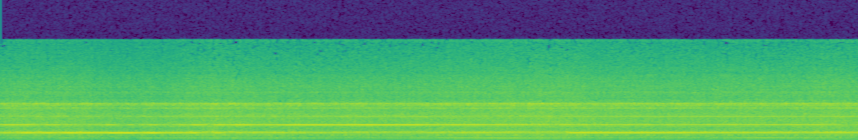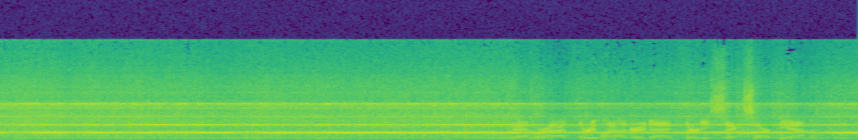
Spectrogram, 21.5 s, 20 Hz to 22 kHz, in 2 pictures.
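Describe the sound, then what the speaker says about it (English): An ebike EV motor at about 3,128 RPM drives a regenerative acceleration generator, producing a steady, loud electric whine layered with tonal hum. A brief warbling flutter joins it near the end. "Regenerative acceleration mode, just the EV's motor running the system."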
